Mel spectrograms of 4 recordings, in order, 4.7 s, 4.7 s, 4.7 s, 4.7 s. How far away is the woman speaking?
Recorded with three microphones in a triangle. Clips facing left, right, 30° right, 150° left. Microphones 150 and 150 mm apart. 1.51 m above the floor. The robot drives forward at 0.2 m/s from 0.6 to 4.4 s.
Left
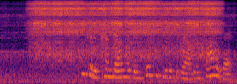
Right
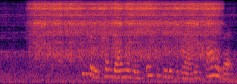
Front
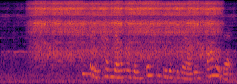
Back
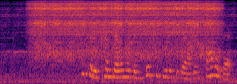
About 4 m.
